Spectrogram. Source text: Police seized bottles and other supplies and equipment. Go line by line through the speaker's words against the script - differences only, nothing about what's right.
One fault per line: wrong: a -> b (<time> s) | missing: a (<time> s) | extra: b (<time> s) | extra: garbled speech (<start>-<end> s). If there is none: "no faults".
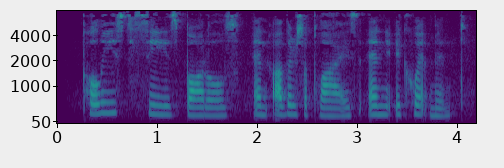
no faults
